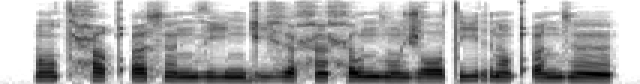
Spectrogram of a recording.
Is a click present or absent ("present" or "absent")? absent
